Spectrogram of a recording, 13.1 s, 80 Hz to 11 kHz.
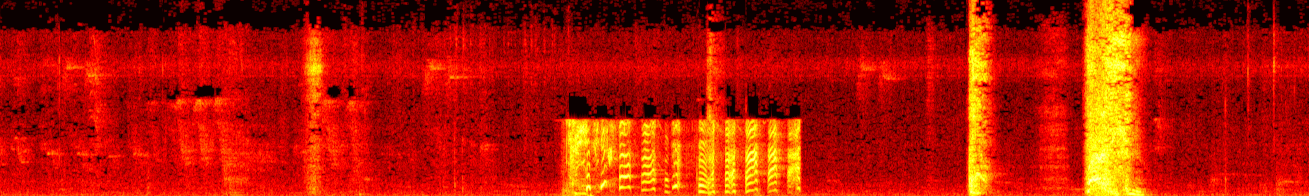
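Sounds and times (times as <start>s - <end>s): person sneezing loudly: 9.7s - 10.1s, 10.8s - 11.6s.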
